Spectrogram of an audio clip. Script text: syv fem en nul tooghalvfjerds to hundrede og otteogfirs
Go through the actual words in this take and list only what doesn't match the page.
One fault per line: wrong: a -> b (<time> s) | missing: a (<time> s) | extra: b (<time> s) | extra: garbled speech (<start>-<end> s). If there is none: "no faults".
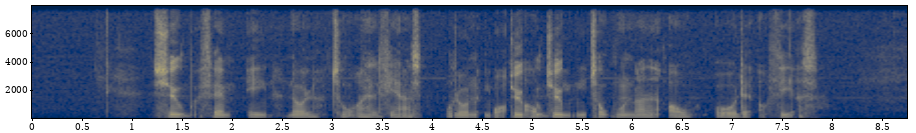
extra: garbled speech (4.1-5.5 s)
